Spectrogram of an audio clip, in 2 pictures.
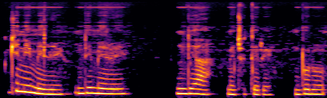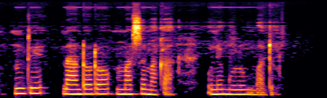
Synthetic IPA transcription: ɡɪ˦ni˦me˨ɾe˨n̩˦dɪ˦me˨ɾe˦ | n̩˦dɪ˦a˨ | me˨tu˨te˨ɾe˨ | m̩˨bu˨ɾu˨ | n̩˦dɪ˦ | na˨a˨dɔ˦dɔ˦m̩˦ma˦sɪ˦ma˨ka̰˨ | u˨ne˦ɡ͡bu˨ɾu˦m̩˦ma̰˨do˨

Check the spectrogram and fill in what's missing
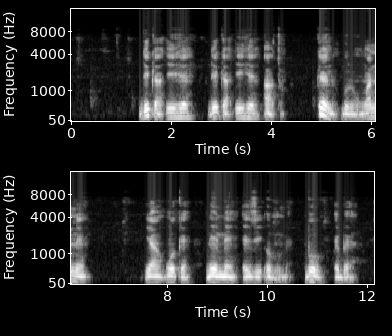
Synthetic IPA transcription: dɪ˦ka˨i˦ɦe˦ | dɪ˦ka̰˨ʔi˦ɦe˦a˦˨tʊ˨ | ke˦˨n̩˨bu˨ɾu˨ŋʷa˦n̩˦ne˦ | ja˦ŋʷo˦ke˨ | ne˦me˦e˦zi˦ʔo˨mṵ˨mḛ˨ | bʊ˦ | e˦ɡ͡bḛ˨ɾe˨

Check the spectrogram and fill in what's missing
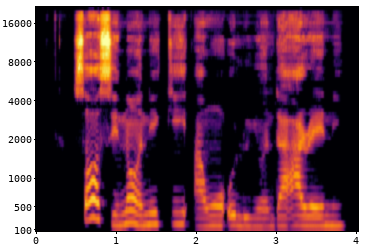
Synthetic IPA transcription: sɔ˦˨si˨nãː˦˨nĩ˦ki˦a˦˨w̃ɔ̃˧ʔo˧lu˨j̃ã˨n̩˨da˧a˦ɾɛ˧˦nĩ˧

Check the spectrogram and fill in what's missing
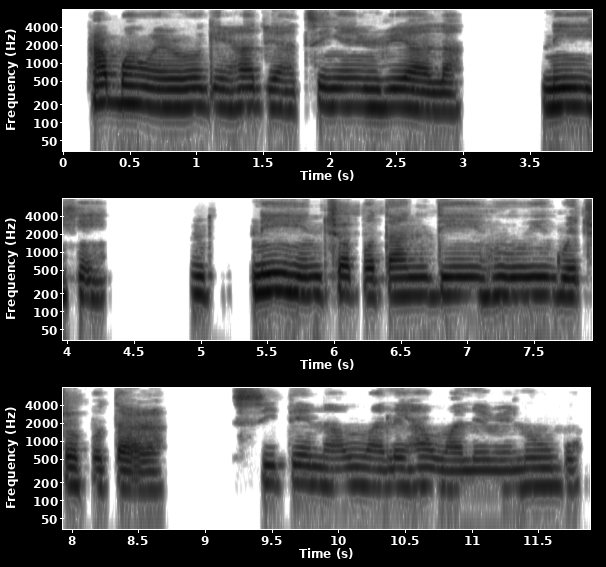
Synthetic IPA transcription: ha˦ɡ͡ba˦ŋʷe˨ɾo˦ɡe˦ɦa˦d͡ʒɪ˨a˨ti˦ɲe˦n̩˦ɾi˦a˨la˨ | n˦˨˦ | ni˦ɦɪ˨n̩˦t͡ʃɔ˦pʊ˨ta˨n̩˦dɪ˦ɦu˦i˦ɡʷe˨t͡ʃɔ˦pʊ˨ta˨ɾa˨ | si˦te˦na˨˦ŋʷa˨le˦ɦa˦ŋʷa˨le˨ɾe˨nu˦ɡ͡bo˨

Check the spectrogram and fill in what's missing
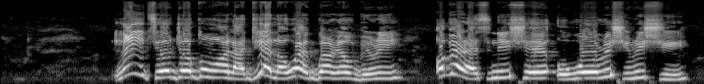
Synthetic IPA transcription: lɛ˦jĩ˦˨ti˨˦o˦d͡ʒo˧˦˧ɡũ˦w̃ɔ̃˧ɔ˧la˨di˨˦ɛ˦˨lɔ˨˦wɔ˦ɛ˦˨ɡ͡bɔ˦˨ɾɛ˧o˧bĩ˨ɾ̃ĩ˧ | o˦bɛ˦˨ɾɛ˨si˨˦nĩ˧˦ʃe˧o˨wo˧o˧ɾi˦ʃi˨˧˦ɾi˦ʃi˨˦

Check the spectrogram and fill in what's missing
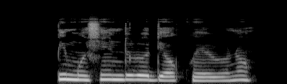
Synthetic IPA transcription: b̥i˦mo˧ʃe˦n̩˦du˦ɾo˦di˦ɔ˧kɔ̃˨e˨ɾo˨˦nãː˦˨

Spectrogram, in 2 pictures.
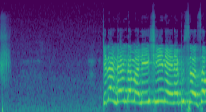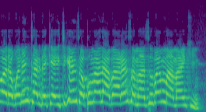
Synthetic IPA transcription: kʲɪ˦ɗɐ˨ndɐ˦ndɐ˦mɐ˨liː˦ʃiː˦neː˨na˦ɸɪ˦soː˦sɐ˦boː˨da˨ɡʷɐ˦nɪ˦ntɐ˨rda˨kʲeː˨t͡ʃɪ˦kʲɪ˦nsa˨kʷʊ˦ma˦laː˨baː˦ɾɐ˦nsa˨maː˨s̬uː˦bɐ˦mːaː˨maː˦kʲiː˨

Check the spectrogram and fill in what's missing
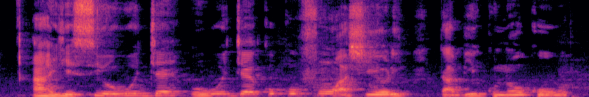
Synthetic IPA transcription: a˨je˨si˨˦o˧wo˦d͡ʒɛ˦o˧wo˦d͡ʒɛ˦ko˦ko˦fũ˦a˦˨ʃe˧ɔ˧ɾi˦ | ta˨bi˨˦kũ˦˨nã˨o˧ko˨wo˨

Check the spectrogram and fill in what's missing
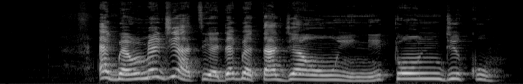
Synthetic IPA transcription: ɛ˦˨ɡ͡bɛ˨ɾ̃ũ˧me˦d͡ʒi˦a˦˨ti˧ɛ˨dɛ˨˦ɡ͡bɛ˦˨ta˦d͡ʒɛ˦o˧hũ˧i˨nĩ˨˦to˦n̩˦di˦ku˦˨

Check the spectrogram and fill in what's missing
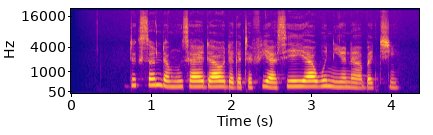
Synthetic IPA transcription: dʊ˦ksɐ˦nda˨muː˦saː˦jaː˦daː˦woː˦dɐ˨ɡa˨tɐ˨ɸɪ˦jaː˨seː˦jaː˦wʊ˦ni˨jɐ˦naː˨bɐ˦nt͡ʃi˦ʔ

